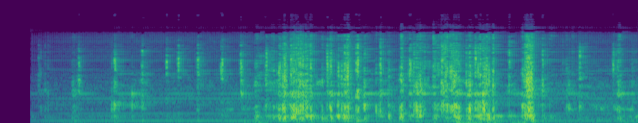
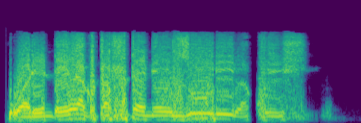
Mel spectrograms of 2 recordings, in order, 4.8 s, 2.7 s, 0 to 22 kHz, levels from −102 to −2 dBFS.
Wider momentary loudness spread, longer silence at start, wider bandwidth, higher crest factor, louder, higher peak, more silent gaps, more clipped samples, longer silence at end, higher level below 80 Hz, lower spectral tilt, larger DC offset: first, 13 LU vs 10 LU; first, 0.55 s vs 0.05 s; first, 9.2 kHz vs 7.8 kHz; first, 22 dB vs 12 dB; second, -24 LUFS vs -13 LUFS; about the same, -4 dBFS vs -2 dBFS; neither; neither; second, 0 s vs 0.45 s; second, -50 dBFS vs -44 dBFS; second, -3.5 dB/octave vs -5 dB/octave; neither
